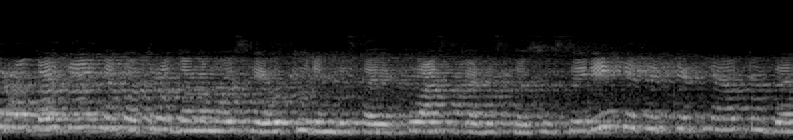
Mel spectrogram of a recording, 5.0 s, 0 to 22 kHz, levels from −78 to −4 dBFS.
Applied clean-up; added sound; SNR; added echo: none; Marimba, xylophone; 18 dB; reverberation time 2.2 s.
